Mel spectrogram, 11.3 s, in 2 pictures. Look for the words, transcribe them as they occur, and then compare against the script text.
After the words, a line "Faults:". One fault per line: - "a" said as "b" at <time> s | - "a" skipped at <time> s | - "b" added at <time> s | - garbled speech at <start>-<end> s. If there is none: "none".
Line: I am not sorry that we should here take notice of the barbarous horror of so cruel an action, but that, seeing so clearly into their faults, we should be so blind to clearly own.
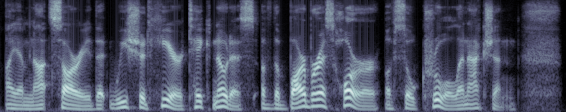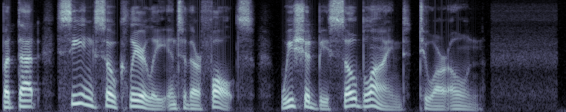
I am not sorry that we should here take notice of the barbarous horror of so cruel an action, but that, seeing so clearly into their faults, we should be so blind to our own.
Faults:
- "clearly" said as "our" at 10.0 s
